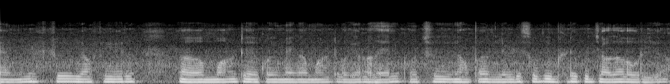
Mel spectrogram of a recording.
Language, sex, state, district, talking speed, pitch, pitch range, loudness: Hindi, male, Chandigarh, Chandigarh, 180 wpm, 115 Hz, 110-125 Hz, -14 LUFS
